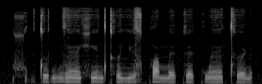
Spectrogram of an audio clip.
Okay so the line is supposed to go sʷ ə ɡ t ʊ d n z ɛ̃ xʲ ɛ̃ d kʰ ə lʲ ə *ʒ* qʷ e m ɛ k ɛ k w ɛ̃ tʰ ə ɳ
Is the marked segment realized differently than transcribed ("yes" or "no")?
yes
